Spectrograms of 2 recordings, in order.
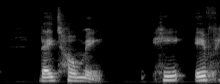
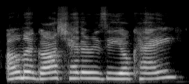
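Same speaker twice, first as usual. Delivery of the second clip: higher, louder sudden concern; alarmed surprise; 7 semitones higher, 4 dB louder than usual. Real, not acted. Host reacting to a follower's news, alarmed. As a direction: jolt up in real alarm for her.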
